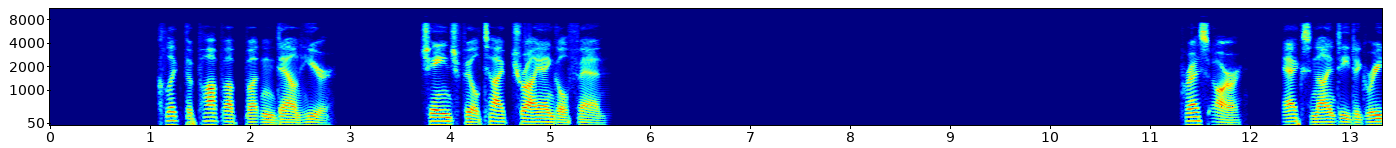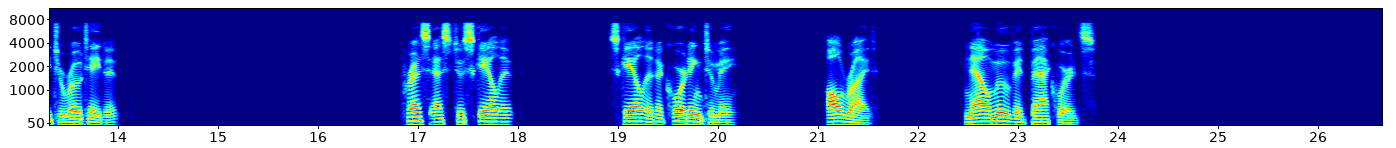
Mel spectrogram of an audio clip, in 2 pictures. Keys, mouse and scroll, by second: 2.0-5.1 drag, 5.7-8.2 middle drag, 8.2 r, 15.5 s, 20.1 middle click, 20.7 g, 24.6-26.6 middle drag.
